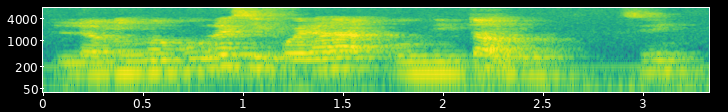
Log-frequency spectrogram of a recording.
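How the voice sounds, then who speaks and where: A young Argentine man teaches a class in a slightly high voice. The room rings with heavy echo, and he sounds set back from the mic. A faint hiss runs underneath as he explains patiently, checking in after every point. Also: slow. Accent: Argentine Spanish. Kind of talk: classroom lecture. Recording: very echoey room, voice far from the mic, faint noise.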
